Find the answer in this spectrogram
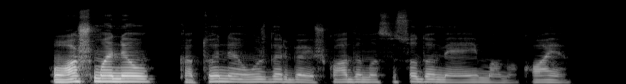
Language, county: Lithuanian, Alytus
